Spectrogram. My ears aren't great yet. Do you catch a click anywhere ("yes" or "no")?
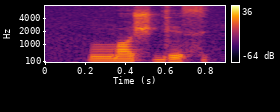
no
